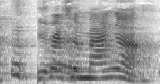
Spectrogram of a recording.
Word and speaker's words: Pret a Manger: Pret a Manger? – Yeah, you're doing great. – Your French accent's better than hers, mate. – What's so great. Yeah. Pret a Manger.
